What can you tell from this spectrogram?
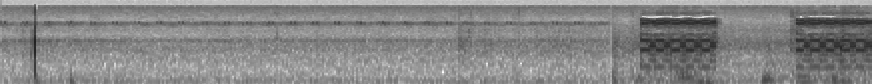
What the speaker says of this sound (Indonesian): Telepon si Nur aja dah.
